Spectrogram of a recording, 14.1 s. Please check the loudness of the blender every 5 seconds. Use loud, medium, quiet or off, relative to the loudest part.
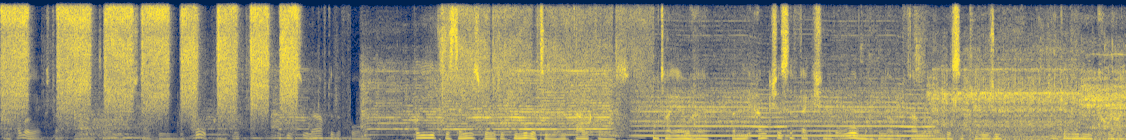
quiet, loud, loud.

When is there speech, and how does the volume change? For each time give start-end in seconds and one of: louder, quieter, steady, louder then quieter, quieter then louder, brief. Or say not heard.
0.0-14.0 louder.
